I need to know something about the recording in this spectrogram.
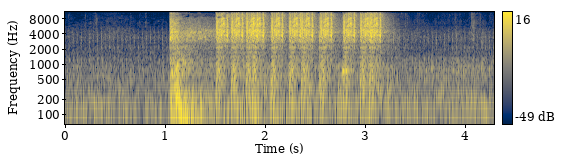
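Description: A rifle fires a rapid burst of shots at close range.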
